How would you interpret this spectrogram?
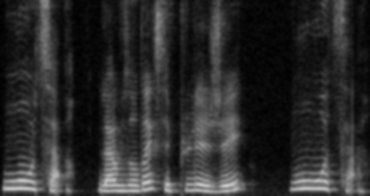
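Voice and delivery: water as waw-tuh in a British accent; light British ending on water. Shown as a demonstration. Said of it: "Et l'accent U K".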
